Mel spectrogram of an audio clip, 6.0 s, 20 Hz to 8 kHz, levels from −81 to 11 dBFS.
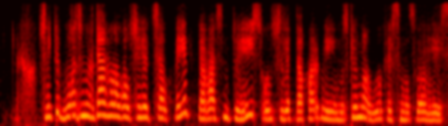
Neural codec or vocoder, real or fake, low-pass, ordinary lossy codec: codec, 16 kHz, 0.5 kbps, FreqCodec, smaller model; fake; 7.2 kHz; none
